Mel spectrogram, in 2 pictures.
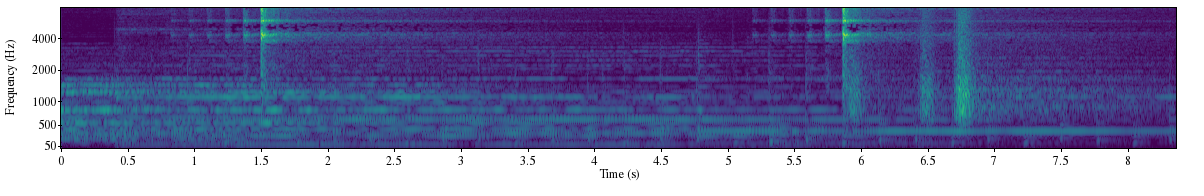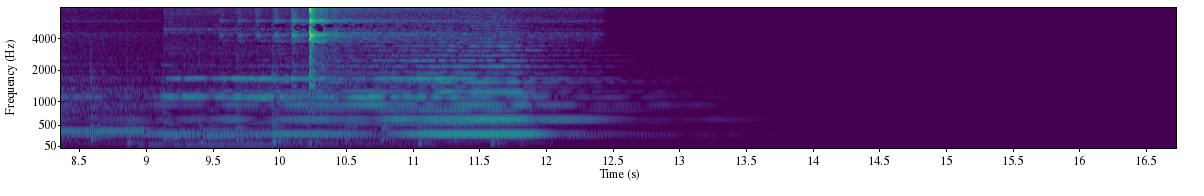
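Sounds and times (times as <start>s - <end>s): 
criminal background music without words: 0.4s - 12.5s.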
